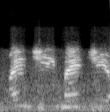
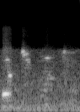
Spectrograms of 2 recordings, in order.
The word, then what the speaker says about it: Wanji: But it was only the other day that I found that Wenji or Wanji or Wanji, I think it's Wanji. It's pronounced Wanji. We always thought it was Wenji Foundation.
